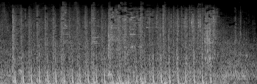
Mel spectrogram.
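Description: Enemy automatic gunfire in a shooter video game during a solo ranked match: a loud, dense, rapid stream of close shots rattling on without pause for over two seconds, then easing off slightly at the end, with no voices.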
